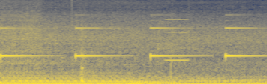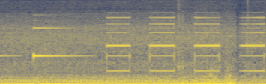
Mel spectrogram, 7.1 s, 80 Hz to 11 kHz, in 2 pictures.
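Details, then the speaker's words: Audi S4 3.0T supercharged idling after an oil change with five liters added. A single high chime sounds about once a second, then a quicker two-tone chime: the airbag warning, caused by the rear seats being removed to save weight for track days. "the reason for that our Berg light is because I have my back seats removed going from home to a track day you know want to shave some weight get better times"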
